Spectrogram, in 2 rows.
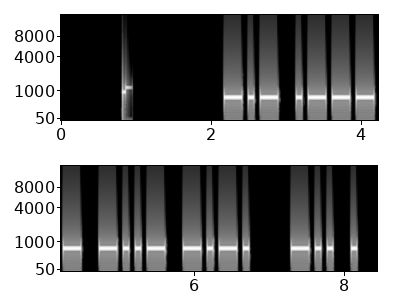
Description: Morse code, heard as a keyed tone, about 15 wpm, 700 Hz. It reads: K1XC DE
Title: USA Callsign DE Callsign - 4 Characters - 15wpm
